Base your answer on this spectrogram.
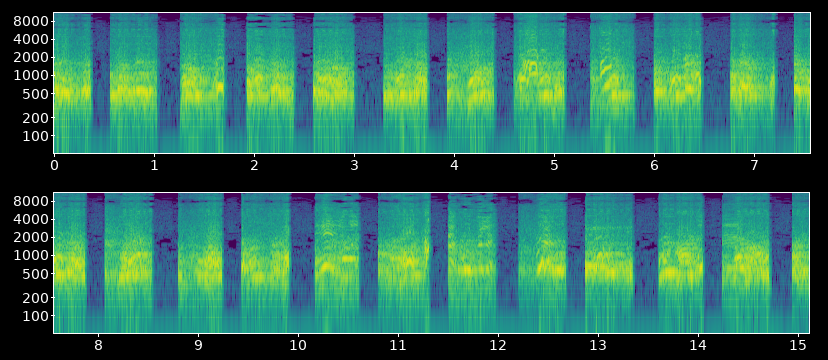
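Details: Nero, a German Shepherd doing protection training in Costa Rica, barks continuously: over twenty rough, forceful barks in quick succession, fairly evenly spaced at under a second apart, with no other clear sounds.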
